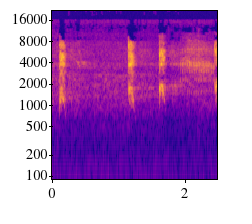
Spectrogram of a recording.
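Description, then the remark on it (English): A red-breasted goose, a globally endangered bird, gives four short, sharp, high-pitched honking calls at irregular intervals, clear against a faint background hiss. “It's the red-breasted goose.”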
